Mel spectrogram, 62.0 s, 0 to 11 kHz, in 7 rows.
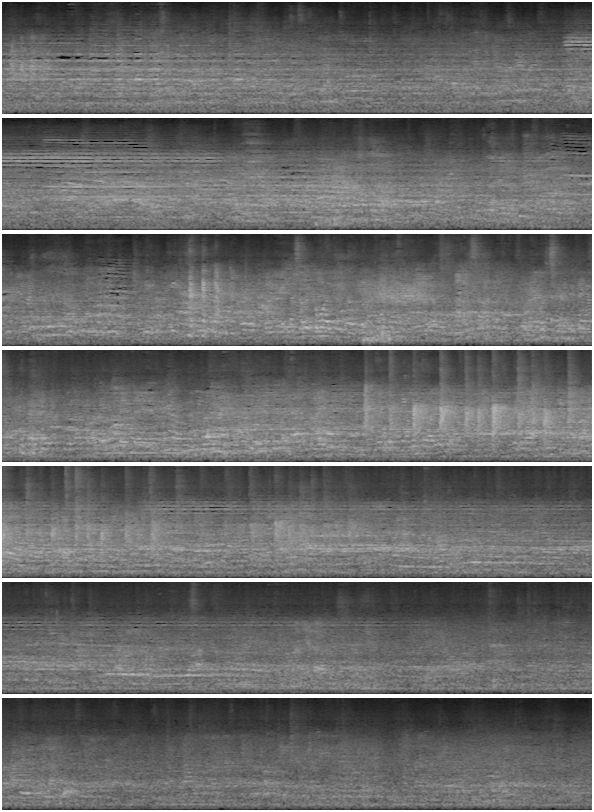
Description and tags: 20100711.worldcup.14.celebration
people celebrating the victory of Spain in the 2010 FIFA World Cup final (Spain-Netherlands). Sennheiser MKH60 + MKH30 into Shure FP24 preamp, Olympus LS10 recorder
